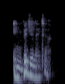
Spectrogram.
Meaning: 1. A person who supervises students during an examination; a proctor 2. A person who supervises a gallery at a museum
- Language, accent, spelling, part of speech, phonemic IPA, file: English, Southern England, invigilator, noun, /ɪnˈvɪd͡ʒɪleɪtəɹ/, LL-Q1860 (eng)-invigilator.wav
